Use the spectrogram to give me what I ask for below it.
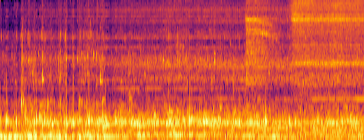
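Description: Underwater bubbling and rushing water as a cave diver descends into an underwater cave, a continuous churning wash joined by a brighter hissing layer near the end.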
